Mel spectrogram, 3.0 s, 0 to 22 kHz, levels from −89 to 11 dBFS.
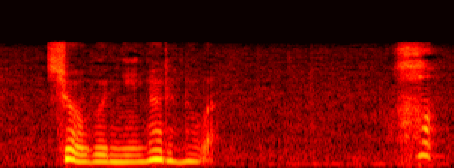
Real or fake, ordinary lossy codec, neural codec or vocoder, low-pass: fake; none; codec, 16 kHz, 8 kbps, FreqCodec, smaller model; none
